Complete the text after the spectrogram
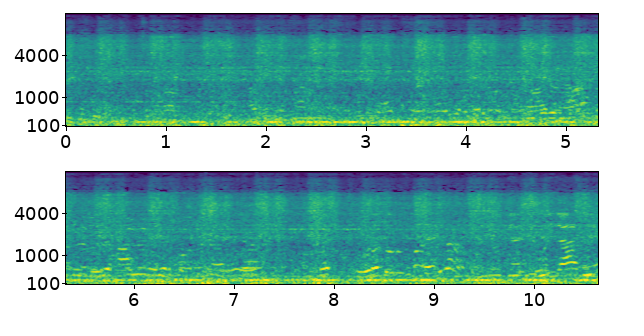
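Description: A train rumbles along the tracks with a steady rhythmic clatter of wheels.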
